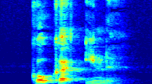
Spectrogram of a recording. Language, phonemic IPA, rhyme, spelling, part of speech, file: Dutch, /ˌkoː.kaːˈi.nə/, -inə, cocaïne, noun, Nl-cocaïne.ogg
- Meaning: cocaine (narcotic derived from coca plants)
